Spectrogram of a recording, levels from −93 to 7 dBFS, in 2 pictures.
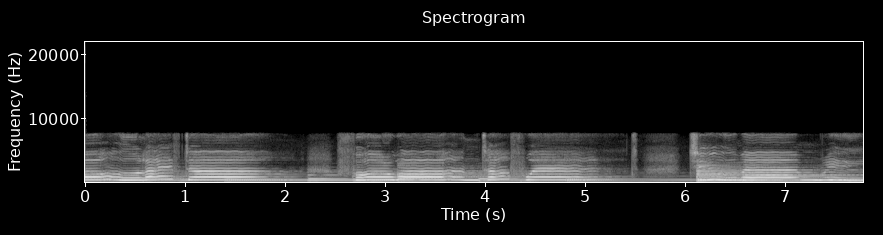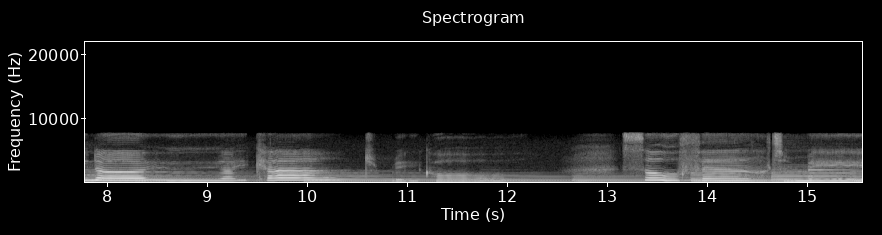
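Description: No technical faults can be heard anywhere in the signal.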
